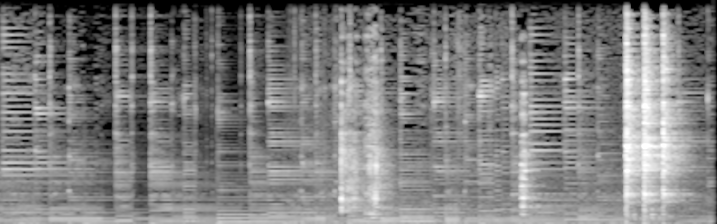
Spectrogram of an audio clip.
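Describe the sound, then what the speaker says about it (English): A spoon scrapes and stirs a paneer, grated cheese and coriander filling in a bowl, with repeated rasping and clinking strokes, close and fairly loud, alone without talk. "Mix all these ingredients together."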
